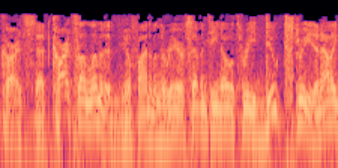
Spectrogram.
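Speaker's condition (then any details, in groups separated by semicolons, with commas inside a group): No condition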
